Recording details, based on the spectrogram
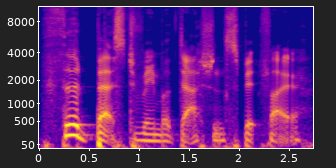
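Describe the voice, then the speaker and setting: A man's voice: medium pitch, very animated, vocal fry, heavily acted. A man voicing a devoted, reassuring young male pony sweetheart in an earnest way for a fan fiction story. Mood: affectionate. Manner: slow, earnest delivery.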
